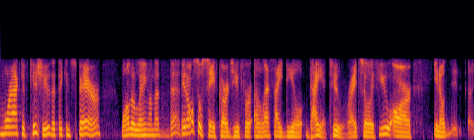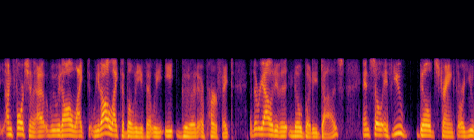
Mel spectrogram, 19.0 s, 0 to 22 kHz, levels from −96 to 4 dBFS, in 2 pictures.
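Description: From start to finish the speech carries G.729 codec damage, and it is plainly audible. The coder models each short frame as a vocal tract filter excited by a pitch predictor and a few sparse pulses. Everything outside that model is discarded, leaving a rough, slightly synthetic texture that fits an 8 kbit/s stream, most likely the G.729A variant. The spectrum also stops near 3.8 kHz, so sibilants and breath sound dull and narrowband.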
